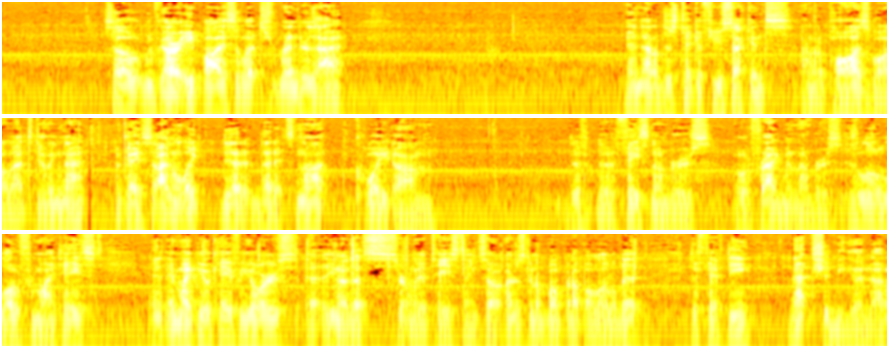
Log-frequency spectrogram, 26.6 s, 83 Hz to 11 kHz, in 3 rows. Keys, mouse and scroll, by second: 3.0 click, 9.7 ctrl+r, 11.5 middle click, 12.3-13.9 drag, 18.5 click, 19.6 Return, 19.8 Up, 21.0-24.0 typing, 24.5 F5, 25.5 click.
